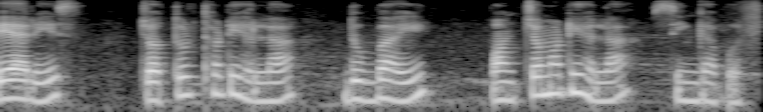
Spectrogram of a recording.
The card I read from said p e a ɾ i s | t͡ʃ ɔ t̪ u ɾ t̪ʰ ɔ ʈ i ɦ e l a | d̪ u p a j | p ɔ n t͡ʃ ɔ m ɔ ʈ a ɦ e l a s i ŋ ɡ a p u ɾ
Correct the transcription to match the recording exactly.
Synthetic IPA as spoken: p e a ɾ i s | t͡ʃ ɔ t̪ u ɾ t̪ʰ ɔ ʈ i ɦ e l a | d̪ u b a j | p ɔ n t͡ʃ ɔ m ɔ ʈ i ɦ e l a s i ŋ ɡ a p u ɾ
